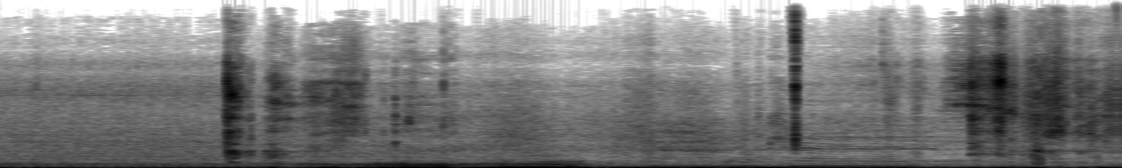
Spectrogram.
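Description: Off-road vehicle's engine running low and steady, heard from inside the cab as it crawls over a rutted dirt trail. Sharp knocks and rattles from the body and suspension come about a second and a half in, at about five seconds and near the end.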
